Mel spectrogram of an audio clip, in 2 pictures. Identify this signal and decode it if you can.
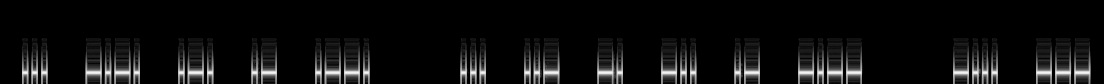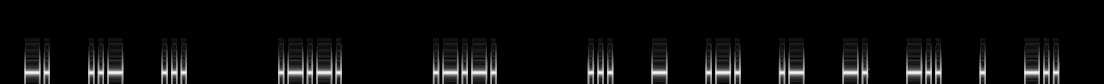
Morse code, heard as a keyed tone, about 25 wpm, spaced as for 15 wpm, 550 Hz. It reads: SCRAP SUNDAY BONUS <AR> <AR> STRANDED
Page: news headlines in morse code at 15 wpm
